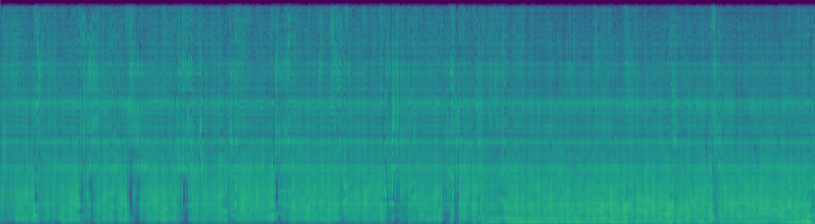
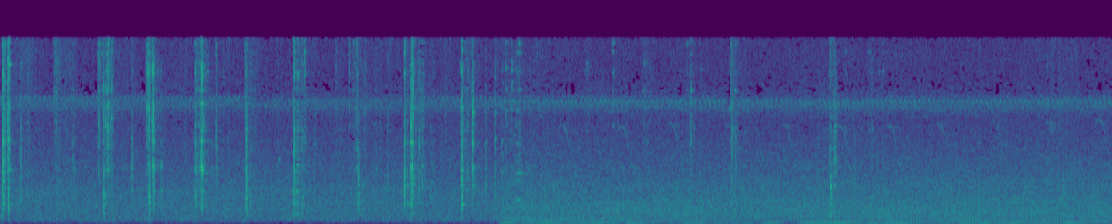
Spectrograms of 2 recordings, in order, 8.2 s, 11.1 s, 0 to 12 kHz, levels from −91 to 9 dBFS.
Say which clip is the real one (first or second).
second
